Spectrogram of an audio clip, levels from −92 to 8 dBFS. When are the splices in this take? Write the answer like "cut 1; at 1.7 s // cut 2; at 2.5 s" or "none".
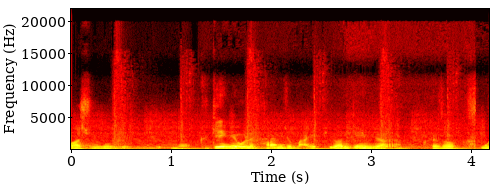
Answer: cut 1; at 1.3 s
